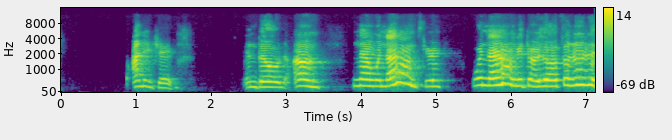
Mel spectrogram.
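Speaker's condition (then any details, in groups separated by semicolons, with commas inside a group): Spastic cerebral palsy; uses wheelchair; can speak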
